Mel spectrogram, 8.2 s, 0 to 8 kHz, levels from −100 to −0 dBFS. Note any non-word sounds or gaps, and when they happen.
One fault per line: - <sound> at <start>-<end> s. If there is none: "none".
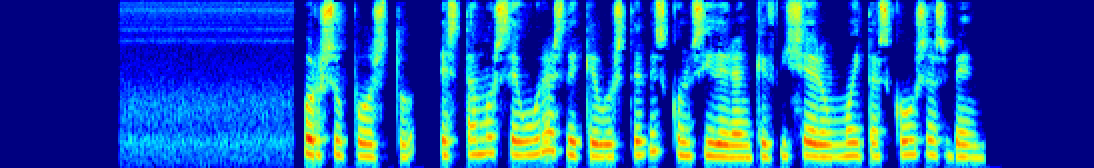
none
